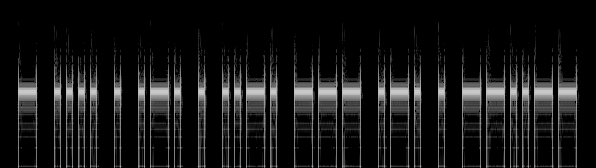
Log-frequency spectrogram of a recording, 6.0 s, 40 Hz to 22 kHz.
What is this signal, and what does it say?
Morse code, heard as a keyed tone, about 20 wpm, 700 Hz. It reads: THEREFORE,
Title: Sentences from Top 800 Words 20wpm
